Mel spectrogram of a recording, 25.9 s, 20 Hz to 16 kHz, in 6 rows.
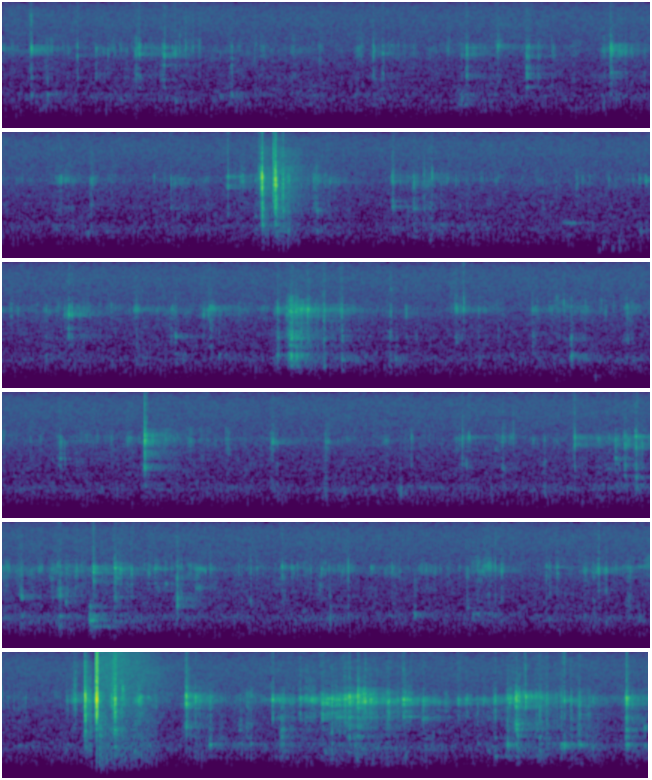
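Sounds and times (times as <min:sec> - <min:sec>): faint small clicks: 0:00.1 - 0:25.9.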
